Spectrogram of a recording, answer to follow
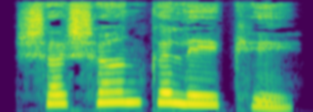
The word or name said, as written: ಶಶಾಂಕಲೇಖೆ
